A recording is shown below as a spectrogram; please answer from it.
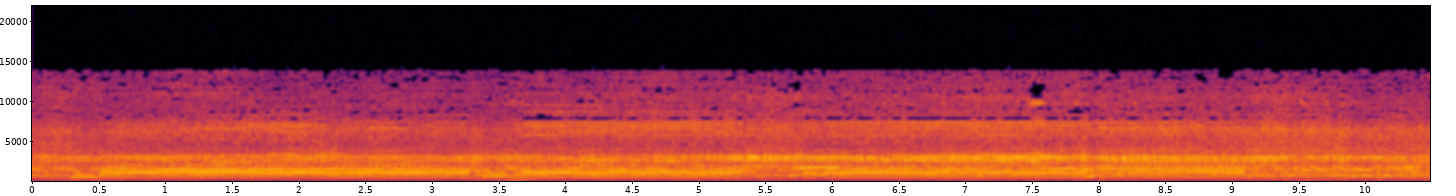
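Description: Vehicle horns sounding together in three long, steady blasts, held at a fixed pitch. Under them is the chatter of a crowd.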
